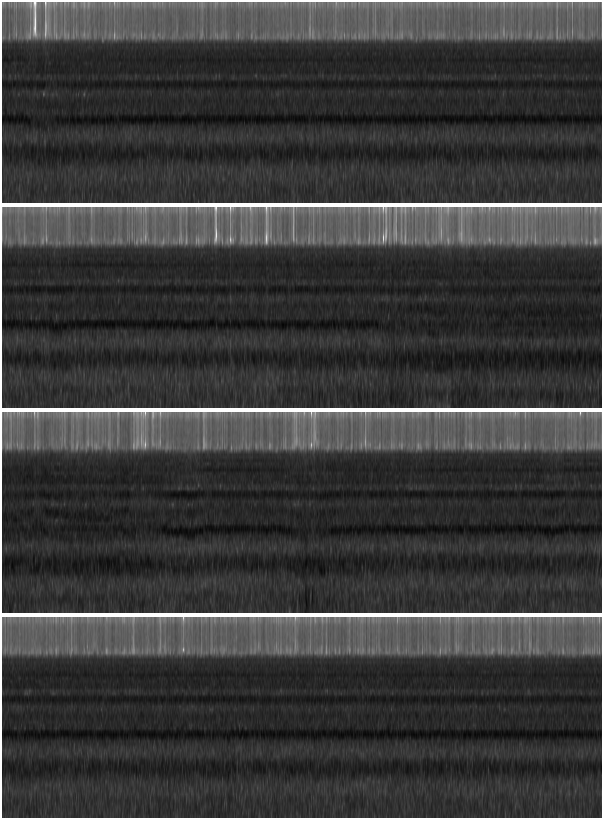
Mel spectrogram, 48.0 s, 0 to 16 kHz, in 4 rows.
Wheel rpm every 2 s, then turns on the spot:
230, 230, 230, 230, 230, 230, 230, 230, 230, 230, 210, 210, 220, 220, 230, 230, 230, 230, 230, 230, 230, 230, 230, 230.
none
